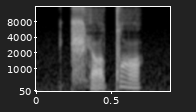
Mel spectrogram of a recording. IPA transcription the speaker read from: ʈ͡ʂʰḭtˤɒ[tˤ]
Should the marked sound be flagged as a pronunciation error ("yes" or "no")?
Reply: yes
